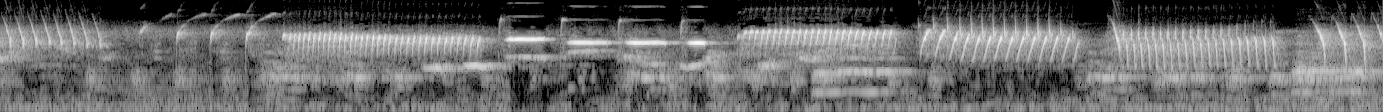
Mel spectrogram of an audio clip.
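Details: Canary singing a long, gacor-style song for training other birds: a varied run of fast buzzy trills, steady high whistled notes and rapid rattling rolls between sections, loud and clear with little background.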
